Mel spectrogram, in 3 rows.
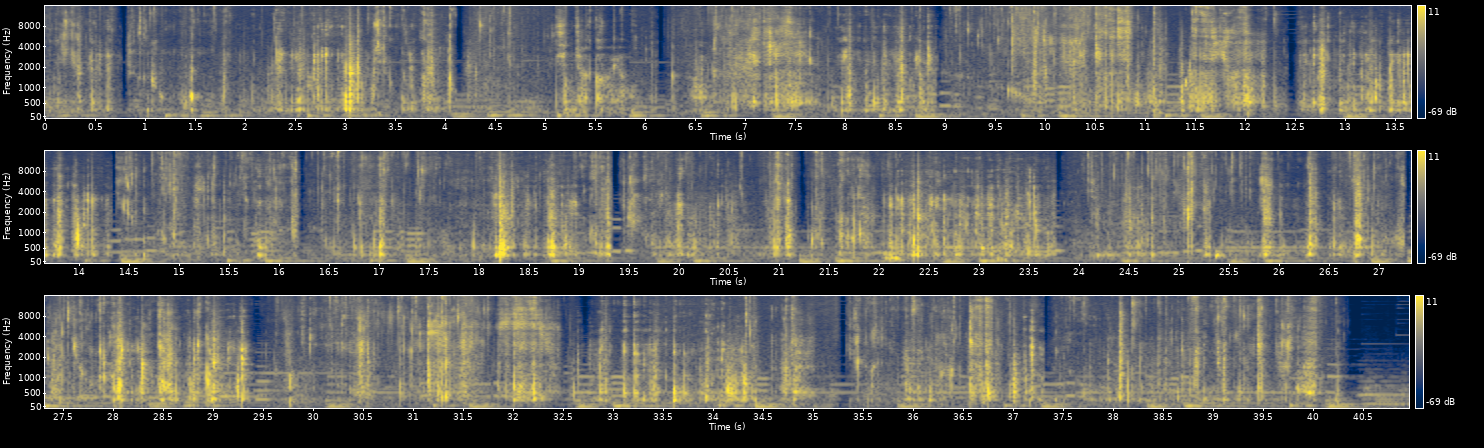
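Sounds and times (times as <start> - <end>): crunching and chewing food: 0.0 - 40.4
background music with bass line: 0.0 - 40.9.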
